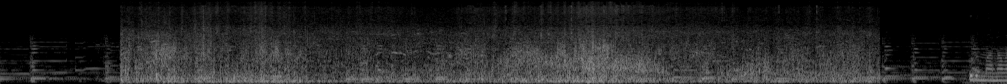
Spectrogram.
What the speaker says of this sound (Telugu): వాటర్ మీద గాలి అయితే విపరీతంగా ఉందండి. మనిషినైతే ఎత్తి పడేసే అంత గాలి అయితే వేస్తోంది.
